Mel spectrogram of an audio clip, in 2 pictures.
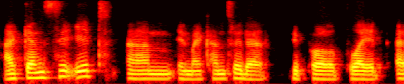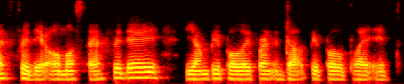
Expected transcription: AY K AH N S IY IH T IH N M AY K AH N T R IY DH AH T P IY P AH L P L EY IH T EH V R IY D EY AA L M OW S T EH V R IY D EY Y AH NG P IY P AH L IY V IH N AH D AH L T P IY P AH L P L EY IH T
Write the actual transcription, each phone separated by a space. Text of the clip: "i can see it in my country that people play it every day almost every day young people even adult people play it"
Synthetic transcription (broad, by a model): AY K AH N S IY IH T IH N M AY K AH N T R IY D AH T P IY P AH L P L EY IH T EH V R IY D EY AA L M OW S T EH V R IY D EY Y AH NG P IY P AH L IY F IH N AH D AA T P IY P AH L P L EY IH T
